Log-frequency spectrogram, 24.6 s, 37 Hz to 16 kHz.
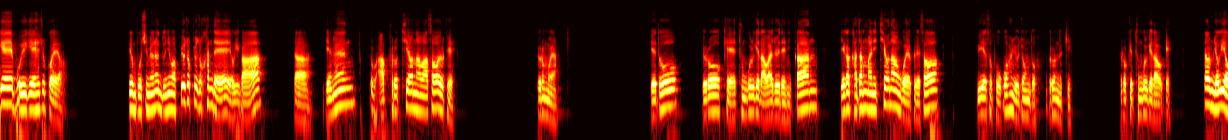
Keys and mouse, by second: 1.3-1.8 middle drag, 2.2-2.5 ctrl+middle drag, 2.8-4.2 middle drag, 4.6 shift+middle click, 5.2-6.0 ctrl+middle drag, 7.2 g, 7.5 y, 10.9-12.9 middle drag, 15.5 middle click, 18.6 g, 19.0 y.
